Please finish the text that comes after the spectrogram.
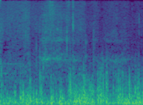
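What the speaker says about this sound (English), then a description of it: "It's so windy, and I'm trying to cover the mic" Steady wind gusting across an evening beach buffets the microphone, a dense low roaring rumble that fills the whole moment with no pauses and no voices.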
